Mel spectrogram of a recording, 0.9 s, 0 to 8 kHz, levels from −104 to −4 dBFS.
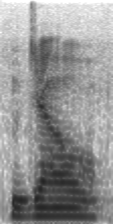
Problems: none marked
